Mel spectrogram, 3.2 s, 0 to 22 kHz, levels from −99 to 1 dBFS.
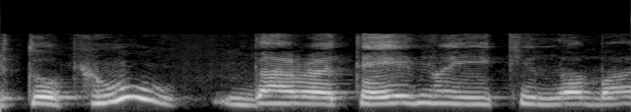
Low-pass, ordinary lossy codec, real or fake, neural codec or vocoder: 7.2 kHz; MP3, 64 kbps; fake; codec, 16 kHz, 4 kbps, FreqCodec, larger model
